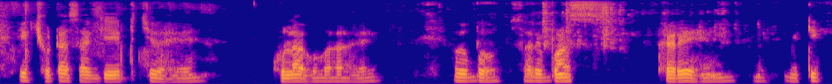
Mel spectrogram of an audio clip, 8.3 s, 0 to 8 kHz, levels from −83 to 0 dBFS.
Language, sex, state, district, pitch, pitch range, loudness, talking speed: Hindi, male, Chhattisgarh, Raigarh, 120 Hz, 115-125 Hz, -23 LUFS, 115 wpm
